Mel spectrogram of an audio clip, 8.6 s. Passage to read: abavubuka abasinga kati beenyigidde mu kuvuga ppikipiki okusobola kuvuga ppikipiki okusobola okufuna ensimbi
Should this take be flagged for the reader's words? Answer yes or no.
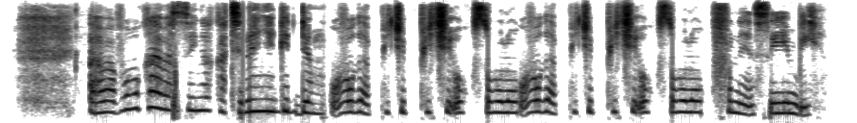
no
